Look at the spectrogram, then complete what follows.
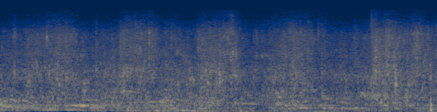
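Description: Shallow flowing water splashing and sloshing as feet wade through it inside a narrow rock tunnel, with irregular steps in the water.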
